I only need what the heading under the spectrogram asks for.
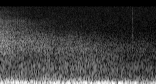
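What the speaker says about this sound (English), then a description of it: "the explosion speaks for itself." In Kerbal Space Program, a spacecraft slams into the surface of the moon and explodes, giving a deep, rumbling blast that fills the whole stretch and rolls on steadily without talk.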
